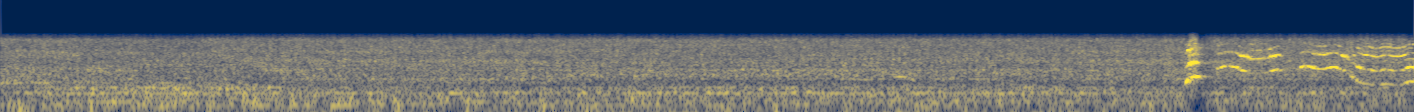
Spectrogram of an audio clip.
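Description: A steady background hiss for most of the stretch. Near the end there is a sharp click, then a small dog's short whining, yipping calls that waver up and down in pitch.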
